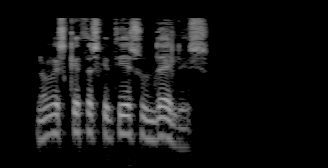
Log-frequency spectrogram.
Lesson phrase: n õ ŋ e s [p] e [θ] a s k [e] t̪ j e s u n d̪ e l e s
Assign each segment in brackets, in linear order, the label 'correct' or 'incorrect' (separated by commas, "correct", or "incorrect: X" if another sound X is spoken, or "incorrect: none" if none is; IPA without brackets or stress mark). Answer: incorrect: k, correct, correct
